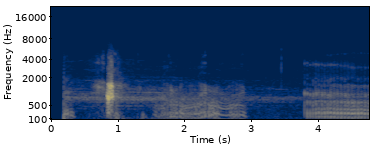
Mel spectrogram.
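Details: Angry puppy making a sharp yelp-like bark, then wavering whiny growls, a short pause, and a buzzy pulsed growl rattling rapidly to the end.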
